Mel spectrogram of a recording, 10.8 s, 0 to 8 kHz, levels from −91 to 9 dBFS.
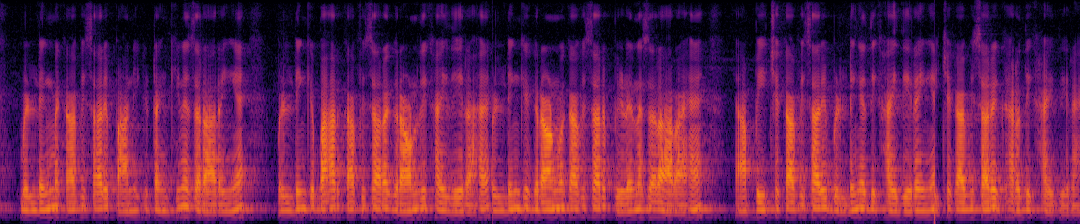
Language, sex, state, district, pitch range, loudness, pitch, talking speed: Hindi, male, Maharashtra, Chandrapur, 90-110 Hz, -21 LUFS, 100 Hz, 270 wpm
